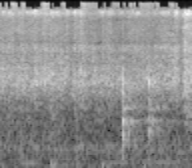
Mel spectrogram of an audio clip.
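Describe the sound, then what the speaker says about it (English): Egg yolks and sugar whisked in a bowl for a fruit tart, a quick run of light scraping and tapping strokes against the bowl with a few sharper clinks, close and without voices. "So you mix this until it turns a lighter yellow."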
